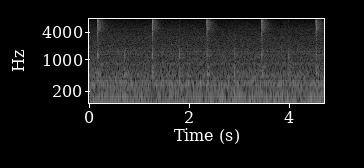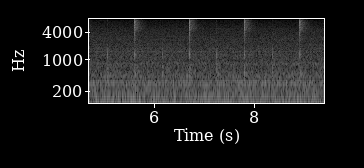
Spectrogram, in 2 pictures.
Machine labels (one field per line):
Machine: valve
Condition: normal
